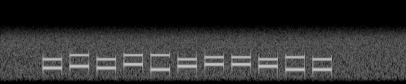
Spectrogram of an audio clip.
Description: DTMF, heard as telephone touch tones, dialled by machine, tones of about 190 ms, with phone line noise. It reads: 494#3700721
